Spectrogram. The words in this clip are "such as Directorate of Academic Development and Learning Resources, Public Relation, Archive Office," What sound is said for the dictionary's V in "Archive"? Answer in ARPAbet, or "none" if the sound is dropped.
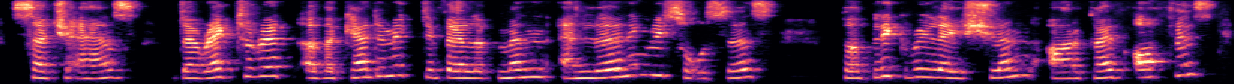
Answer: V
